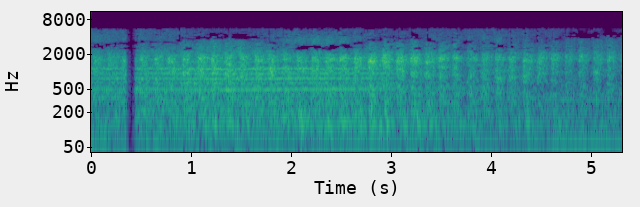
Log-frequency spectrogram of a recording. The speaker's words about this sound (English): They heard the distant sound of a passing train and paused.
